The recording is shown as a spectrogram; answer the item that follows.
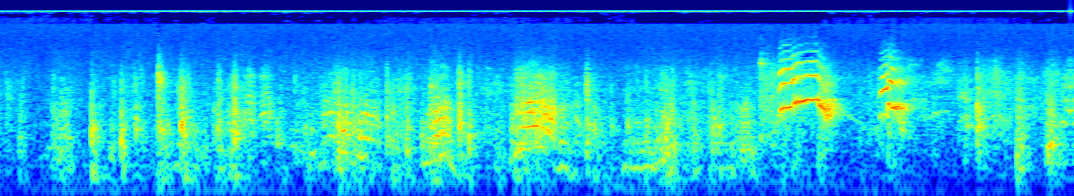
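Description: A scuffle between two women: clattering knocks and bumps, then shrill cries. The loudest is a long rising shriek about eight seconds in, with a shorter cry just after.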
